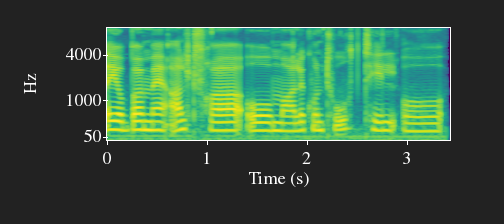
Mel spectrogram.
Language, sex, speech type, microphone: Norwegian, female, spontaneous, Shure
